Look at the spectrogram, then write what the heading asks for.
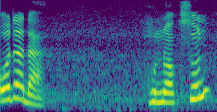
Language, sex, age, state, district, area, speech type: Assamese, female, 18-30, Assam, Lakhimpur, rural, spontaneous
